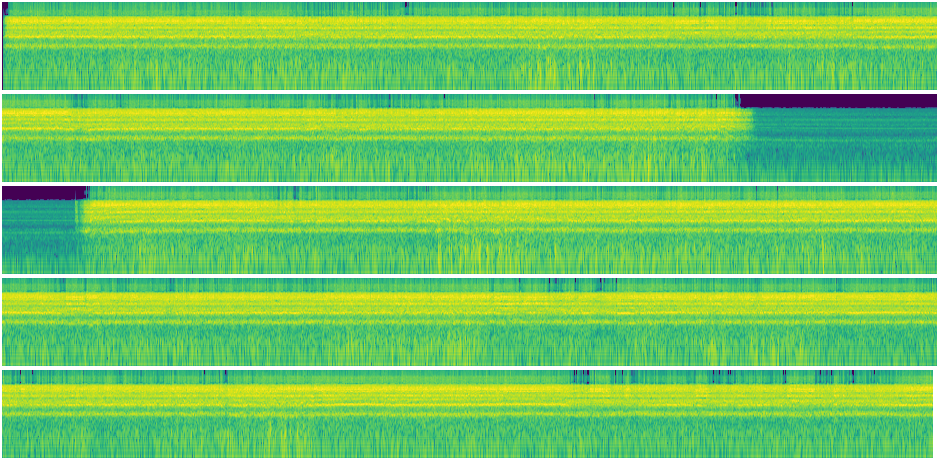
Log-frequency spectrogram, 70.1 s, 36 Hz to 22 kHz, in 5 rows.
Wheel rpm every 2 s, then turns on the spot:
230, 230, 230, 230, 230, 220, 220, 220, 230, 230, 240, 230, 90, 0, 50, 230, 230, 240, 240, 230, 230, 230, 230, 230, 230, 230, 230, 230, 230, 230, 210, 220, 220, 230, 230.
none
